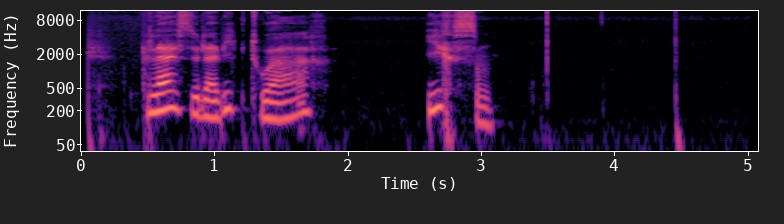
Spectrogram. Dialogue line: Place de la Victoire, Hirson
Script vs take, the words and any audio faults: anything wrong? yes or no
no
